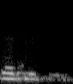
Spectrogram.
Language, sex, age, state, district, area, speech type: Marathi, female, 18-30, Maharashtra, Mumbai Suburban, urban, conversation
